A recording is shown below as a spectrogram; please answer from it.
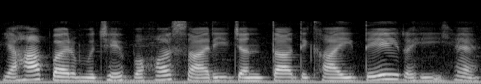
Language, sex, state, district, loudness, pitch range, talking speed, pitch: Hindi, female, Madhya Pradesh, Katni, -17 LUFS, 155-175 Hz, 125 wpm, 165 Hz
